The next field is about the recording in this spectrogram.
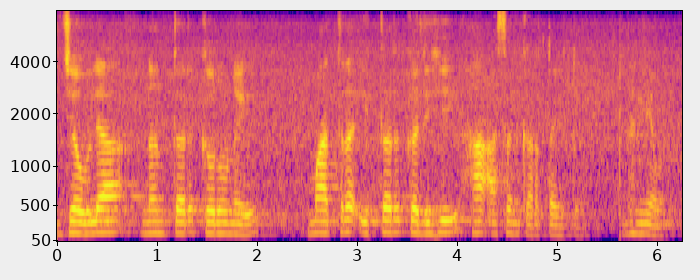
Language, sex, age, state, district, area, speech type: Marathi, male, 18-30, Maharashtra, Satara, urban, spontaneous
